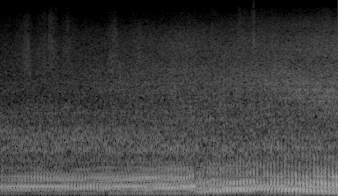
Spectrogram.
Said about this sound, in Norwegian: Motorsykkel i bakgrunnen, hører vi den.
